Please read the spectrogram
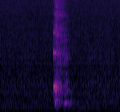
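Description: One short cough from a person in the seated audience, about a second in, against quiet room tone.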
